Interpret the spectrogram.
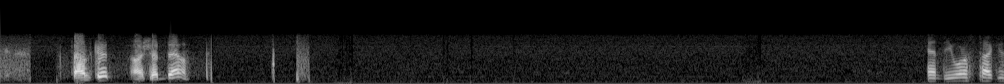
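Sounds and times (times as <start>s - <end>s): radio hiss: 0.0s - 10.0s.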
